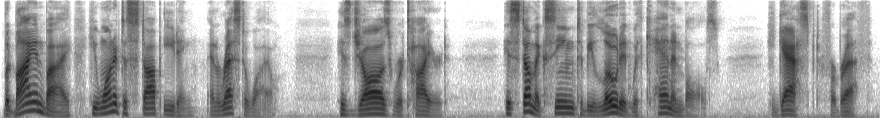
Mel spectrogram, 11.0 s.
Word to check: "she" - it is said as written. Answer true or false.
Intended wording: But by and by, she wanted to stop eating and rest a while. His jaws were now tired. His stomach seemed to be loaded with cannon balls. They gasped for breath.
false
